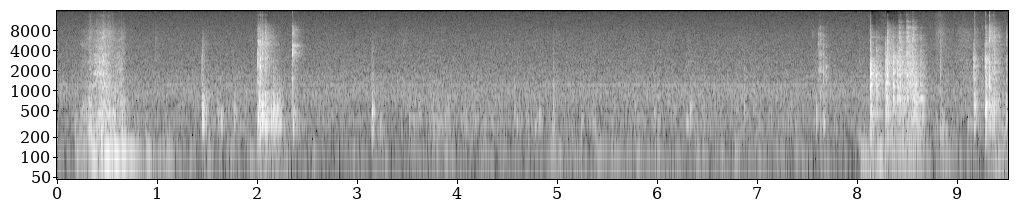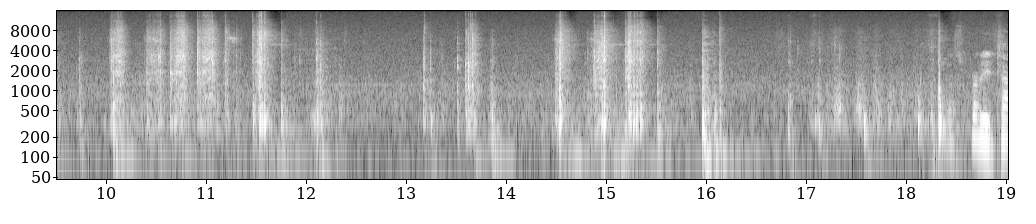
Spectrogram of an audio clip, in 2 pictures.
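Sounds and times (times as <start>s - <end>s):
cordless drill driving screw: 10.0s - 11.8s.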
